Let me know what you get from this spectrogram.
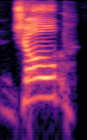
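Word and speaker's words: Jobe: And and to me, the the opportunities they have, uh Job, or is am I right how I pronounce his name? Yeah, Josh Job.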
